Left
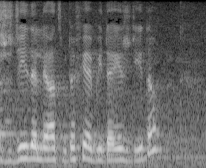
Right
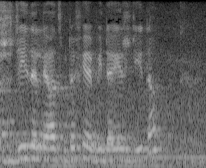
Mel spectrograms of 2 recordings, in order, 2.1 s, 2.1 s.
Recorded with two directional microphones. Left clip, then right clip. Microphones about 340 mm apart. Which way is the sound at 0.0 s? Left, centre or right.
Left.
